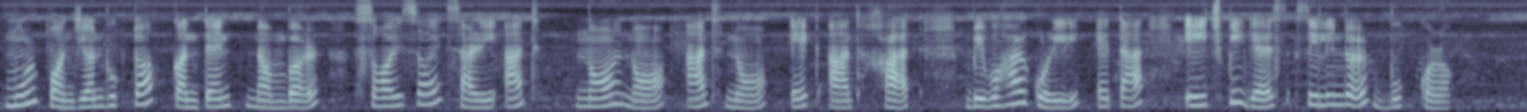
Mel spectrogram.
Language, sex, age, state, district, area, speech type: Assamese, female, 18-30, Assam, Sonitpur, rural, read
